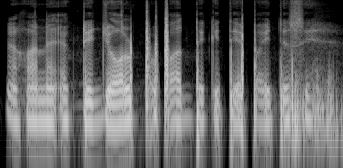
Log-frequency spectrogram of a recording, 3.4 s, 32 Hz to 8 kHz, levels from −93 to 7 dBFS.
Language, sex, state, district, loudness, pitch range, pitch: Bengali, male, Assam, Hailakandi, -20 LUFS, 140-150 Hz, 145 Hz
